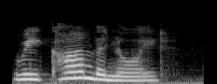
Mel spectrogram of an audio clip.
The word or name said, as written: recombinoid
